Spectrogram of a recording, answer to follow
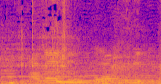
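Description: People's voices and background music, over a steady low hum.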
